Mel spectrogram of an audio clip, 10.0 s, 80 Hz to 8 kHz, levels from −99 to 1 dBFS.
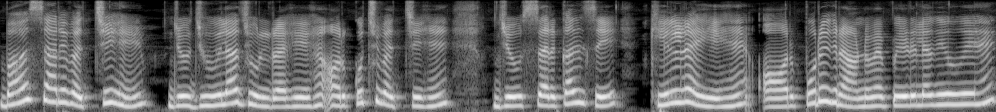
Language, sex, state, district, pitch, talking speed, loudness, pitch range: Hindi, female, Uttar Pradesh, Hamirpur, 260 Hz, 155 wpm, -13 LUFS, 240-300 Hz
